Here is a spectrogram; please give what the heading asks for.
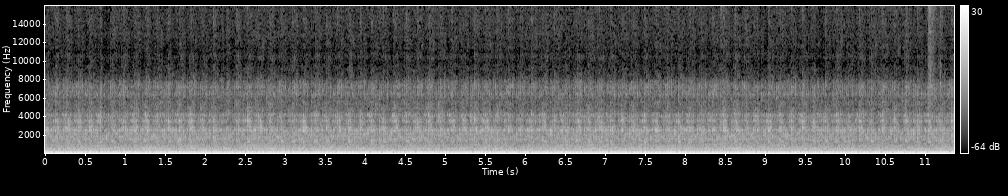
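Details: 1993 Ford Ranger 3.0 V6 at steady low idle, with a little rev, and a faint irregular stumble from a slight misfire, cause unknown; the clanking is the tie-downs in the bed, not the misfire.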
